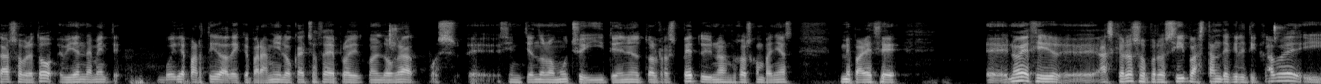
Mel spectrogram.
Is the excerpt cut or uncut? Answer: uncut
